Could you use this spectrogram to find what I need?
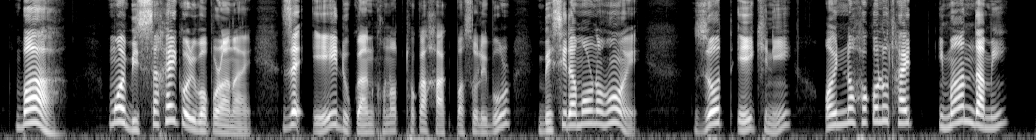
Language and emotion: Assamese, surprised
